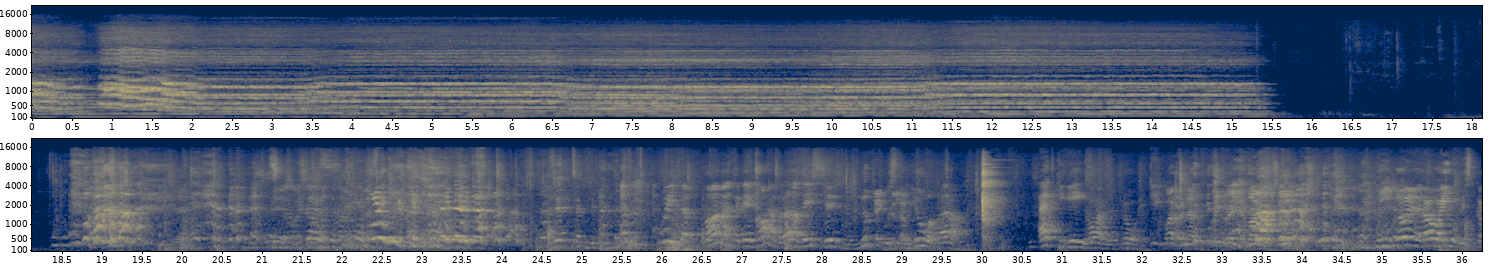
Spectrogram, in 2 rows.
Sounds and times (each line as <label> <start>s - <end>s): choire 0.0s - 16.1s
choire 18.6s - 26.4s
footsteps 19.2s - 20.9s
talk 20.8s - 23.5s
footsteps 23.4s - 28.6s
talk 30.7s - 36.2s
choire 32.8s - 35.2s
footsteps 35.7s - 36.2s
